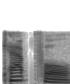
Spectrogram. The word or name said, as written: capful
